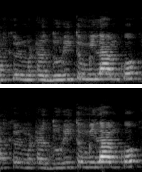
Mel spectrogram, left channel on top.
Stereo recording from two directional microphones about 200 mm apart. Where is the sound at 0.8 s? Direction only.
30° right (ahead or behind).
